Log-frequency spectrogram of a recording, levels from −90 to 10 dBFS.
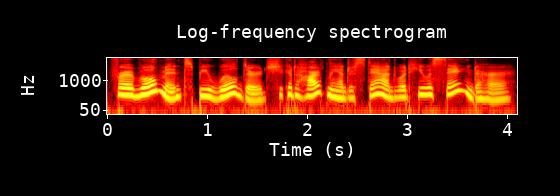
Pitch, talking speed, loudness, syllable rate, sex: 215 Hz, 205 wpm, -19 LUFS, 5.2 syllables/s, female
